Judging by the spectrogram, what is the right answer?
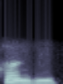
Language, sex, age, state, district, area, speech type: Punjabi, female, 18-30, Punjab, Muktsar, urban, conversation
